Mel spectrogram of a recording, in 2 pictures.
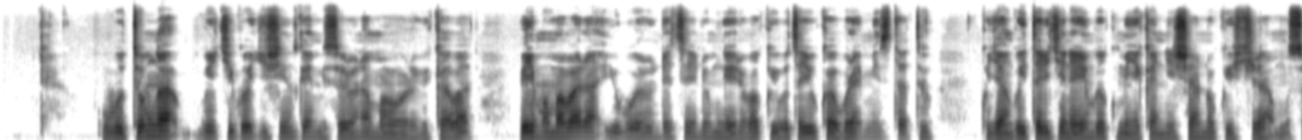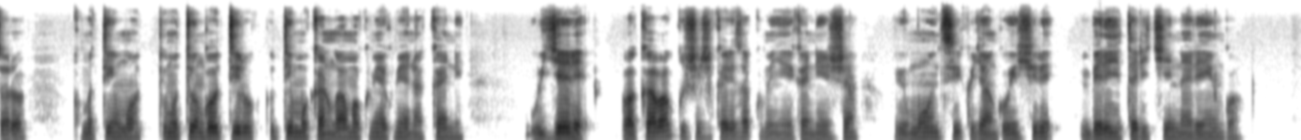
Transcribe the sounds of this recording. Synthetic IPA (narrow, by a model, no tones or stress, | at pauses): uβutumŋabɡwiːciɡo̞ɟiʃiːnzɡwe̞imiso̞ɾo̞namaho̞ɾo̞βikaβa | βiɾimumaβaɾajuβuɾuɾunde̞t͡se̞nuːmŋe̞ːɾuβakwiːβut͡sajuːkoaβuɾaimiːnsi̥tatu | kuɟiɾaŋɡo̞itaɾicinaiŋɡwe̞kume̞ɲe̞kaniːʃano̞kwiːcuɾaṵmuso̞ɾo̞ | umutuːŋɡoutimukanwamakumijakumijanakane̞ | uɟe̞ɾe̞ | βakaβaɡuʃiːʃ̬i̥kaɾizakume̞ɲe̞kaniːʃa | ujumuːnsḭkuɟiɾaŋɡo̞wiːçuɾe̞ | imbe̞ɾe̞jiːtaɾicinaɾe̞ːŋɡwa̰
